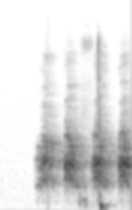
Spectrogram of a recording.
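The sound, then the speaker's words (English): A dog barks four times in an even rhythm after a moment of silence, each bark a fairly loud, mid-pitched burst. “I'm sorry about the dog.”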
